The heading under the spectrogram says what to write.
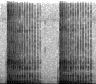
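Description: A voice does two loud voiced lip trills as a voice exercise, index fingers pressing lightly on the cheeks, lips fluttering rapidly like a horse blowing, each lasting about half a second with a short pause between them.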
